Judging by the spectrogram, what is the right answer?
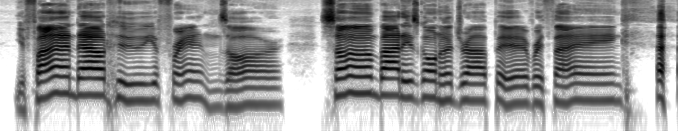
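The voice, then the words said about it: Imitates a country singer singing. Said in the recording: “my best impersonation ... he sang these words”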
